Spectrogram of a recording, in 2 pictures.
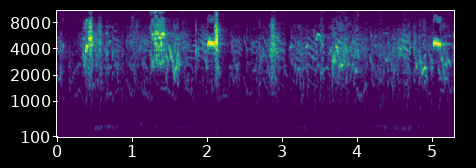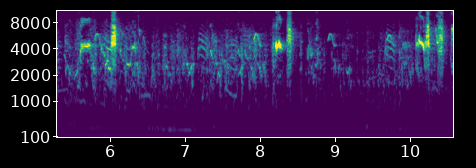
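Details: A group of budgerigars, 18 July 2023, chirps and warbles nonstop in a busy high-pitched chatter, punctuated every couple of seconds by sharp clicking squeaks.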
